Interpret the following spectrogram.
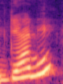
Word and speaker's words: ज्ञानी: त्यस्तै गरी यहाँ पनि ज्ञानी, धनी देख्नुभएको छ, पछाडि चाहिँ नी नी दोहोरिएको छ, तर अगाडि ग्या छ अनि अगाडि ध छ, त्यसैले उच्चारण पनि ज्ञानी, धनी भनेर आएको छ र अर्थ पनि फरक छ।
